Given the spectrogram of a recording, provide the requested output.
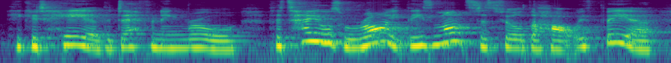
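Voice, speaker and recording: A woman narrates a children's story in a bright, clear-cut voice. Her delivery is animated and suspenseful, like a dramatic audiobook. The room around her adds a noticeable echo. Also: a little high, fairly quick. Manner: animated, suspenseful, with gasped asides. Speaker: storyteller reading a children's book aloud.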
